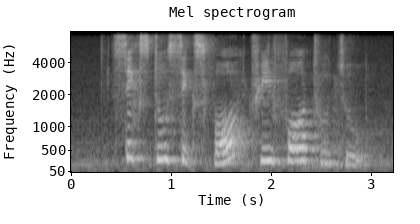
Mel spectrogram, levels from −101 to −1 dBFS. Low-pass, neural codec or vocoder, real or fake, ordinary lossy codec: 7.2 kHz; vocoder, 24 kHz, 100 mel bands, Vocos; fake; none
